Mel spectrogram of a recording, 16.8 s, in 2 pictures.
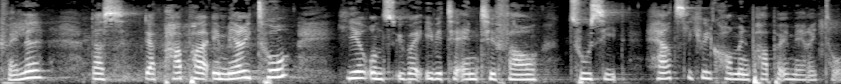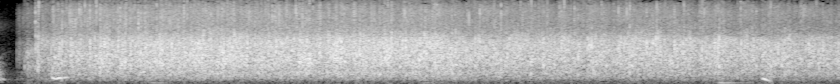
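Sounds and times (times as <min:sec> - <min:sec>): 
speech: 0:00.0 - 0:09.1
strong applause from audience: 0:08.6 - 0:16.8.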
